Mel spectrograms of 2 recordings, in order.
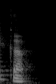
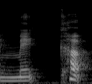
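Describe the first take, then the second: First: The k links smoothly into the next vowel. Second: The two parts are said carefully and separately. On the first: The speaker calls it right. "Do you hear the gup?" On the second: The speaker calls it wrong. "That's too careful"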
